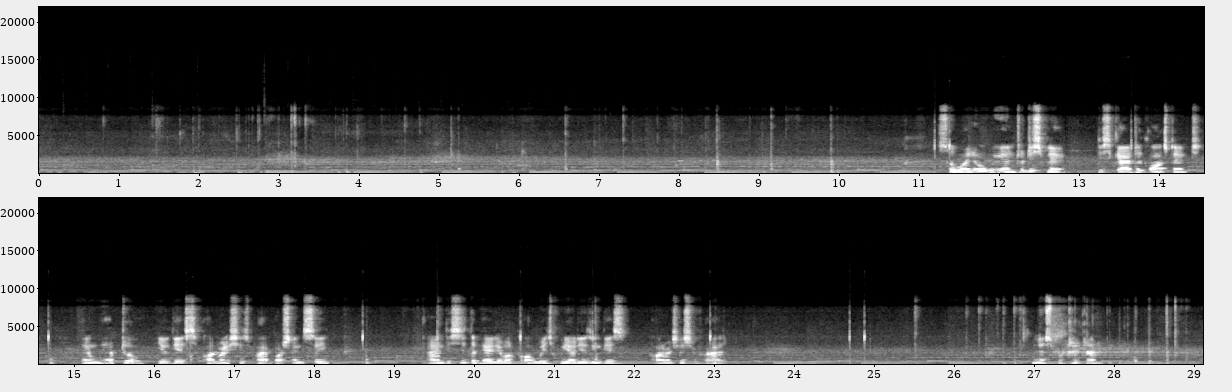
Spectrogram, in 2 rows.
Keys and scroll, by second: 0.3 shift+', 1.6-5.7 typing, 6.3 Right, 8.0-8.9 typing, 8.9 Right, 25.4-29.1 typing.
